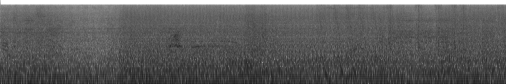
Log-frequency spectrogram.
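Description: Gunfire crackles rapidly.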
